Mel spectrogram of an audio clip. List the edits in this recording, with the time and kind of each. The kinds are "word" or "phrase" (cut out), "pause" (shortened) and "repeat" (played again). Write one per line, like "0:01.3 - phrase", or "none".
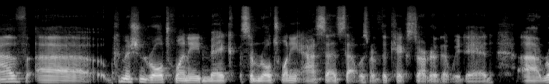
0:01.1 - word
0:02.0 - word
0:03.7 - word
